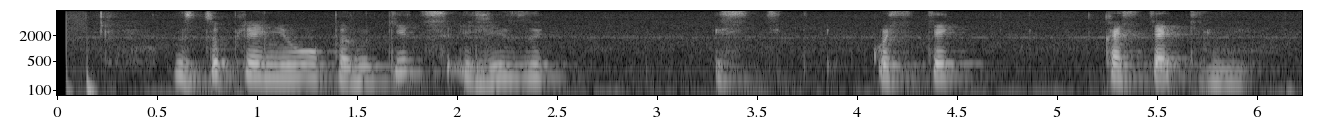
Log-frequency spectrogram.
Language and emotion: Russian, neutral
